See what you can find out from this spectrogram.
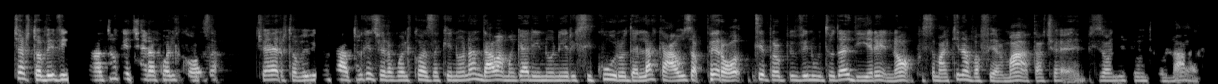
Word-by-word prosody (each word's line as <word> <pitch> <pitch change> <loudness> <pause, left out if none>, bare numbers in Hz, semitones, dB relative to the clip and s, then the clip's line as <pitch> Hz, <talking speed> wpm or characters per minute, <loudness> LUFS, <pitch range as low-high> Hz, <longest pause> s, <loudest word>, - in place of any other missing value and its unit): Certo, 270 -5 +1
avevi 215 +1 +5 0.2
notato 200 +6 -1
che 250 -1 -3
c'era 210 -2 +1
qualcosa 205 -1 -2 0.3
certo, 210 -1 +1
avevi 195 +3 0
notato 215 -1 -1
che 255 - -1
c'era 200 -2 -2
qualcosa 195 0 0
che 195 - -5
non 195 +3 -2
andava, 210 -4 +5
magari 190 0 0
non 185 0 -2
eri 190 0 -2
sicuro 195 +2 -1
della 185 +5 +2
causa, 195 -2 +3
però 195 -5 +4
ti 190 - +1
è - - 0
proprio 200 -1 -3
venuto 195 0 -2
da 220 +2 +3
dire: 180 +1 -1
"No, 185 +5 +1
questa 180 +1 -10
macchina 190 +6 0
va 170 - -2
fermata, 165 0 +1
cioè 175 +2 -8
bisogna 180 0 -7
controllare". 170 -3 -7
195 Hz, 175 wpm, -17 LUFS, 185-210 Hz, 0.3 s, avevi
